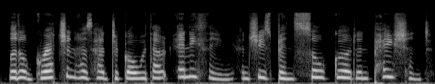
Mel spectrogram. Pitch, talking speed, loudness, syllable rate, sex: 290 Hz, 220 wpm, -20 LUFS, 5.5 syllables/s, female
